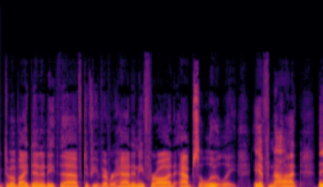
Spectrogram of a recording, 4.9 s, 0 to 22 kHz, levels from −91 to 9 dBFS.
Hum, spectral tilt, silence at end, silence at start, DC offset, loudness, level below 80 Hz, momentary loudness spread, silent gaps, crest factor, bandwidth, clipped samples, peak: none; -6.5 dB/octave; 0 s; 0 s; under 0.1%; -20 LUFS; -56 dBFS; 6 LU; none; 18 dB; 13.5 kHz; under 0.1%; -2 dBFS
